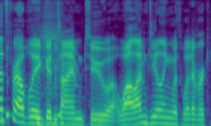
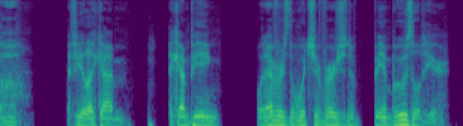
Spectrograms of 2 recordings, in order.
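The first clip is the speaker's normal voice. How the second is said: low, rough, gravelly delivery; 4 semitones lower, 6 dB quieter than usual. Repeating the line after being asked for a gravelly voice: gravelly voice. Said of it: "why don't you say that in a gravelly voice?".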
